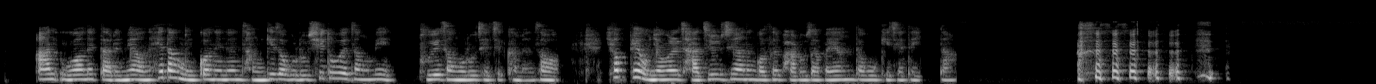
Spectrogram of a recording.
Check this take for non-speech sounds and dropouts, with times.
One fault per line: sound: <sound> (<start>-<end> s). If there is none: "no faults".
sound: laugh (10.8-12.3 s)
